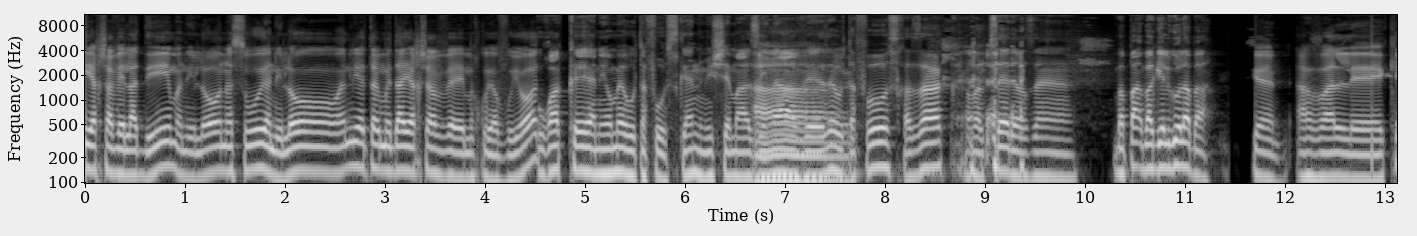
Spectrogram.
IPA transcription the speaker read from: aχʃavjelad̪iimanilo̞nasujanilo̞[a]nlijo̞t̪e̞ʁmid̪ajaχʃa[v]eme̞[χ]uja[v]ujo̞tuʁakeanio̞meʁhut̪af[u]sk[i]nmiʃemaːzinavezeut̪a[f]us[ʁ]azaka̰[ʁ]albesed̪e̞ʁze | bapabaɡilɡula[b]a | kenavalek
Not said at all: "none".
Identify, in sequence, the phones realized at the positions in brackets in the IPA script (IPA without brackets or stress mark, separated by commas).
e, v, χ, v, u, e, f, χ, v, b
